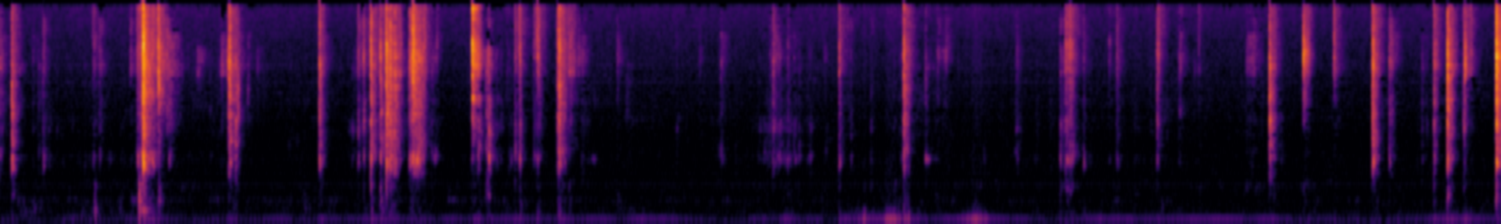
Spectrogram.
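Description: A small, solid, dark bar of dry Vesna tar soap, held in the hand, is repeatedly scraped and shaved with a flat metal blade. Short, crisp, crunchy scrapes and bright clicks come in irregular bursts, separated by quiet gaps, over a faint low hum. Each sound dies away almost at once.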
